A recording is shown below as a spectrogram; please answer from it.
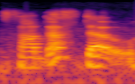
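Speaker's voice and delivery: said with some attitude. Showing how the series name should be said: said with attitude. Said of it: "You have to say it with some attitude".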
